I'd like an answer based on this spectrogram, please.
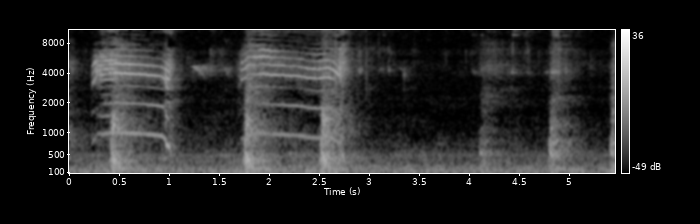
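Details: Domestic cat from a household with two long-tailed grey cats, Gembil and Gembul, and a small orange one; two drawn-out, clear, slightly falling meows about a second each, then soft rustling and faint background hum.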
